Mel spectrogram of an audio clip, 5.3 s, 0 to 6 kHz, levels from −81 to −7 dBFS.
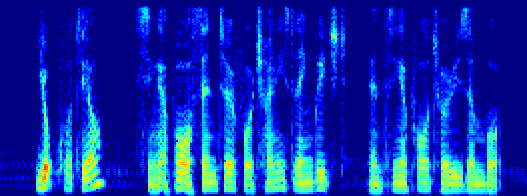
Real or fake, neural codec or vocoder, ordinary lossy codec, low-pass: fake; codec, 16 kHz in and 24 kHz out, 0.9 kbps, LongCat-Audio-Codec, four codebook decoder; none; 5.4 kHz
